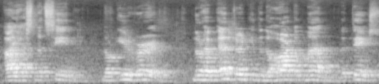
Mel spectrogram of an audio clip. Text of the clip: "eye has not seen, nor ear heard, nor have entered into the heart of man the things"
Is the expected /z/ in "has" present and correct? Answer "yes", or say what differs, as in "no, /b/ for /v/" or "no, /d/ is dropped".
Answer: no, /s/ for /z/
